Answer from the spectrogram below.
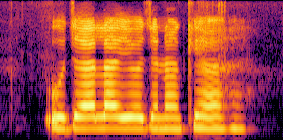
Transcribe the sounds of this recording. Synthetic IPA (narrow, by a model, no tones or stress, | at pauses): ʊd͡ʒaːlajoːd͡ʒnakjaːɦɛː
